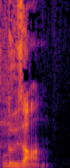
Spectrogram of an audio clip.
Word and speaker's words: Luzon: I don't know why I gave that a French accent. – Is that not how it's pronounced? – No. It's like Luzon.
